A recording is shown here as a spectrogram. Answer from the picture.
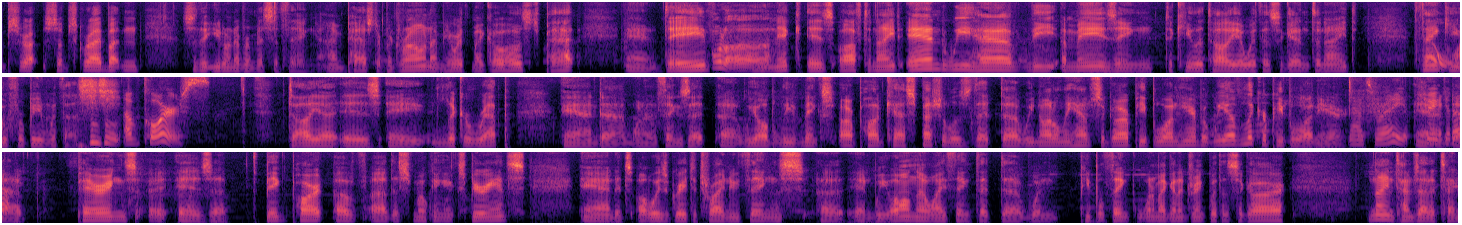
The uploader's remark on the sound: Recorded live from the 7-20-4 Lounge!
